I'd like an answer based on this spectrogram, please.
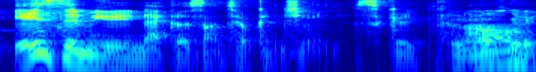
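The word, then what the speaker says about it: Tocantins: It is the immunity necklace on token chains. Good And I was gonna call. give him so much crap if he didn't pronounce it token sheens.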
